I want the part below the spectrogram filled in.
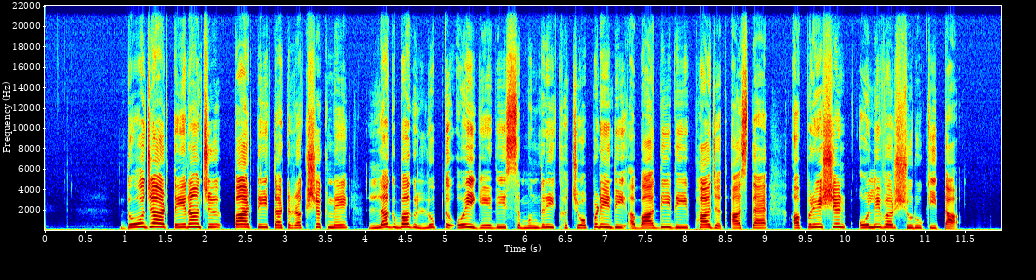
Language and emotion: Dogri, neutral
